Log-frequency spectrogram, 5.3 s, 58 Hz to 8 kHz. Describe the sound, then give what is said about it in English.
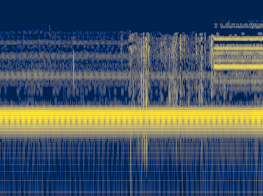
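A steady telephone dial tone hums on a phone line, then a short cluster of brief keypad tones and clicks, a 9 being fed down the line, cuts in partway through. No one speaks. “Feed a 9 down the line.”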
